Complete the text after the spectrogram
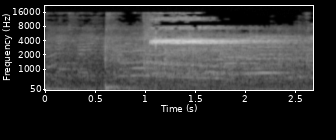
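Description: A referee's whistle blows sharply in a large echoing gym.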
